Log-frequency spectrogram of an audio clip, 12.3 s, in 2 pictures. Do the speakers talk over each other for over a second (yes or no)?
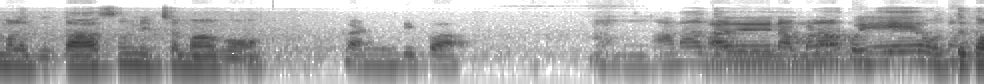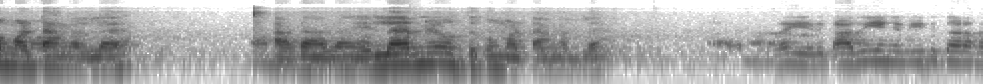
yes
